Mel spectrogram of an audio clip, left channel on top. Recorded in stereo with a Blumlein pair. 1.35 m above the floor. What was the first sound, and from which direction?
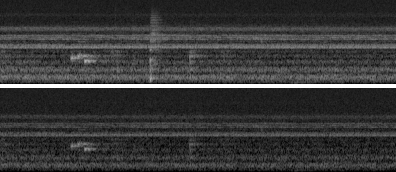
An insect, 25° left.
